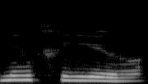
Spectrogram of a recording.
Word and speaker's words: Millefeuille: It's actually called milfeu. And I don't know if that's right spell and pronunciation. Milfeu is spelled Millefeuille.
